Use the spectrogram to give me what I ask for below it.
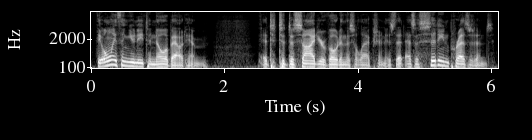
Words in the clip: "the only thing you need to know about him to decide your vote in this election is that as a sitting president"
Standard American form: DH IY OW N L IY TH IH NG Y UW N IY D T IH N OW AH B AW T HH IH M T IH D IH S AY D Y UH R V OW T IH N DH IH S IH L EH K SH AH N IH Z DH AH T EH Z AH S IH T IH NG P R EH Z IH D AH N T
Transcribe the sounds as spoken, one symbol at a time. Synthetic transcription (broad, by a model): DH IY OW N L IY TH IH NG Y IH N IY D T IH N OW AH B AW T HH IH M T IH D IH S AY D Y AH R V OW T IH N DH IH S IH L EH K SH AH N IH Z DH AH T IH Z AH S IH T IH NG P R EH Z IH D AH N T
